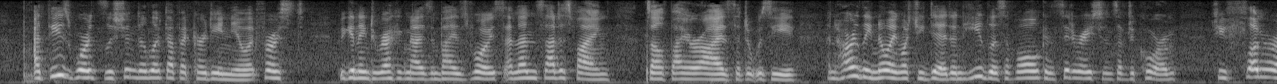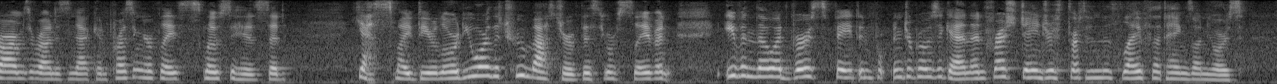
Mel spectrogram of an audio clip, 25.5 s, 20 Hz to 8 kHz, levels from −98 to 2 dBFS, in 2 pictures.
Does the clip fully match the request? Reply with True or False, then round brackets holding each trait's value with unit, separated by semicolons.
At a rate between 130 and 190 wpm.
False (200 wpm)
